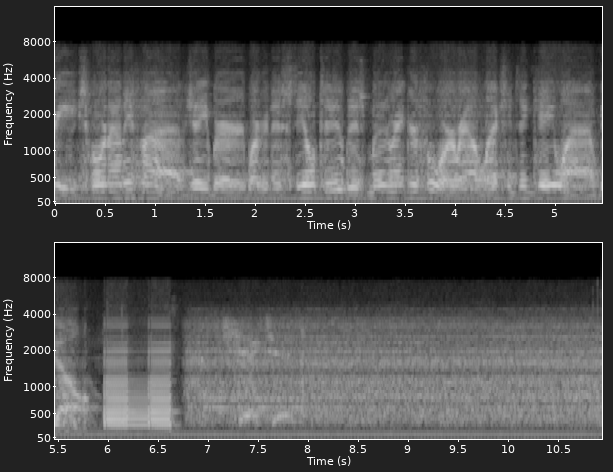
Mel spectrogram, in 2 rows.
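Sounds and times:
low steady hum: 0.0 - 10.9
radio static hiss: 0.0 - 10.9.

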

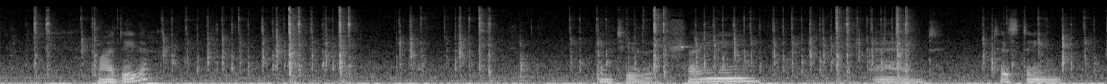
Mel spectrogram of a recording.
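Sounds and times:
low steady hum: 0.0 - 11.0
typing on computer keyboard: 0.3 - 1.0, 1.6 - 5.0, 5.7 - 9.2, 9.8 - 11.0.

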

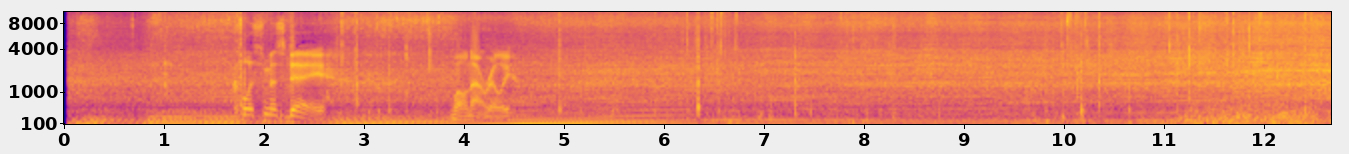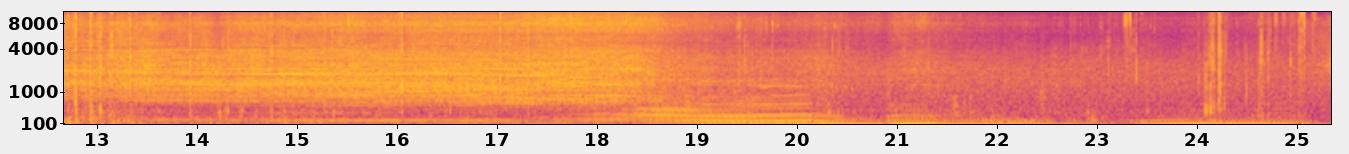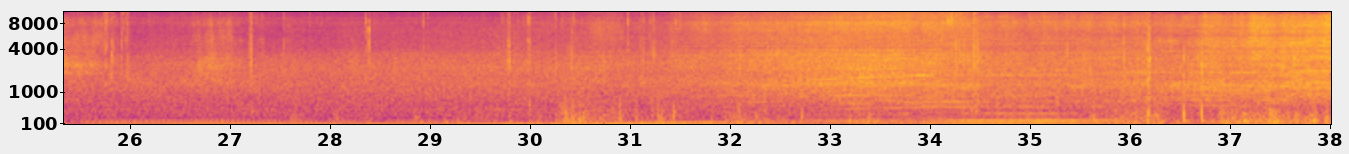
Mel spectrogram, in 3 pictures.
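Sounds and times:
car engine revving: 0.1 - 38.0
wheels churning through snow: 0.4 - 21.8, 22.5 - 38.0.

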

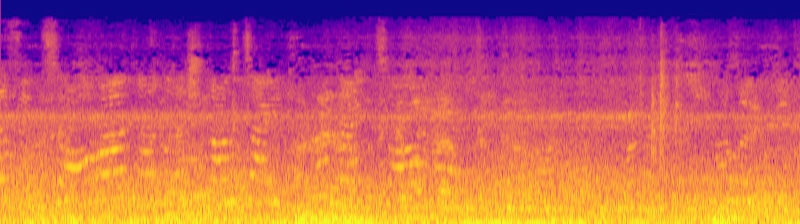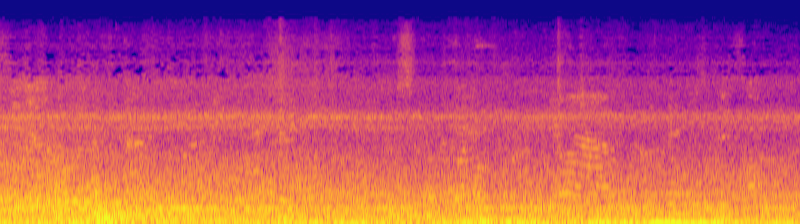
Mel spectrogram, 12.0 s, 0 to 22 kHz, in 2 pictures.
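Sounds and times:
passengers talking: 0.0 - 12.0
railcar rumble and hum: 0.0 - 12.0.

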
